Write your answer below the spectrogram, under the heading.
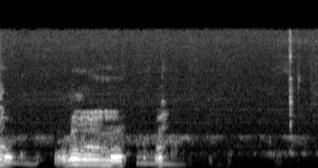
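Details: American Bulldog, scared of a border collie over his bottle, lets out low moaning groans: a short one, a longer wavering one, then a brief grunt, over indoor background hiss.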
